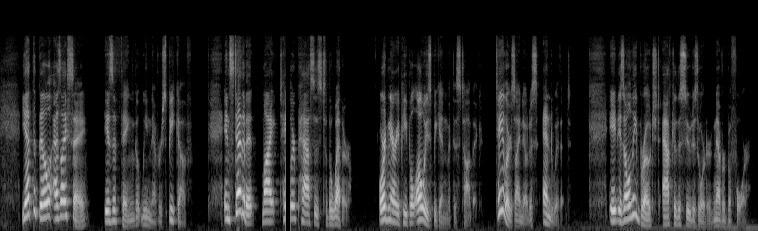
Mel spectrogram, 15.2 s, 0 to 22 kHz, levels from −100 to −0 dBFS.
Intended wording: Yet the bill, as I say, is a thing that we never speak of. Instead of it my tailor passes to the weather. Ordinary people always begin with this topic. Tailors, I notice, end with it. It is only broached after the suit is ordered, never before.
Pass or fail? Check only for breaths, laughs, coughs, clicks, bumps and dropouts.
fail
